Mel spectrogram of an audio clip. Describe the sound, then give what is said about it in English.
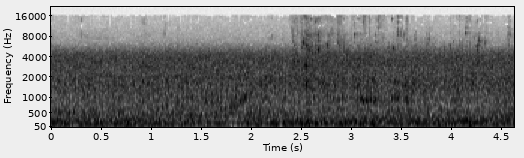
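Wine, an Italian-style wine from Germany, pouring steadily into a glass, a continuous splashing gurgle that holds for several seconds with no voices. “And I'm gonna pour me one.”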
